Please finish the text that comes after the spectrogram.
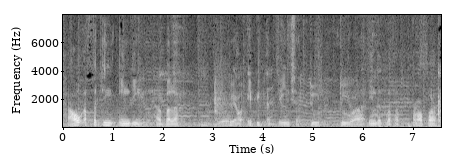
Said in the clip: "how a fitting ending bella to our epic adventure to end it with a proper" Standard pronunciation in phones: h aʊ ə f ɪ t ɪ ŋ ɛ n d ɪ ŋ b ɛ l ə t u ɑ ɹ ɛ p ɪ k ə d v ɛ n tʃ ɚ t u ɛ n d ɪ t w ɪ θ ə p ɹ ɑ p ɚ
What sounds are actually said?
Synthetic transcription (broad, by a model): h aʊ ə f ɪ t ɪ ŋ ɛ n d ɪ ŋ b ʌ l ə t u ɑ w ɛ p ɪ k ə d v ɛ n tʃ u t u ɛ n d ɪ t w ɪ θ ə p ɹ ɑ p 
